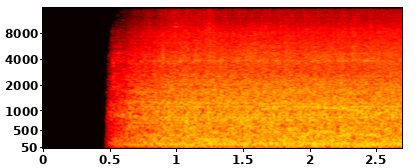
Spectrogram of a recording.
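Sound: street traffic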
